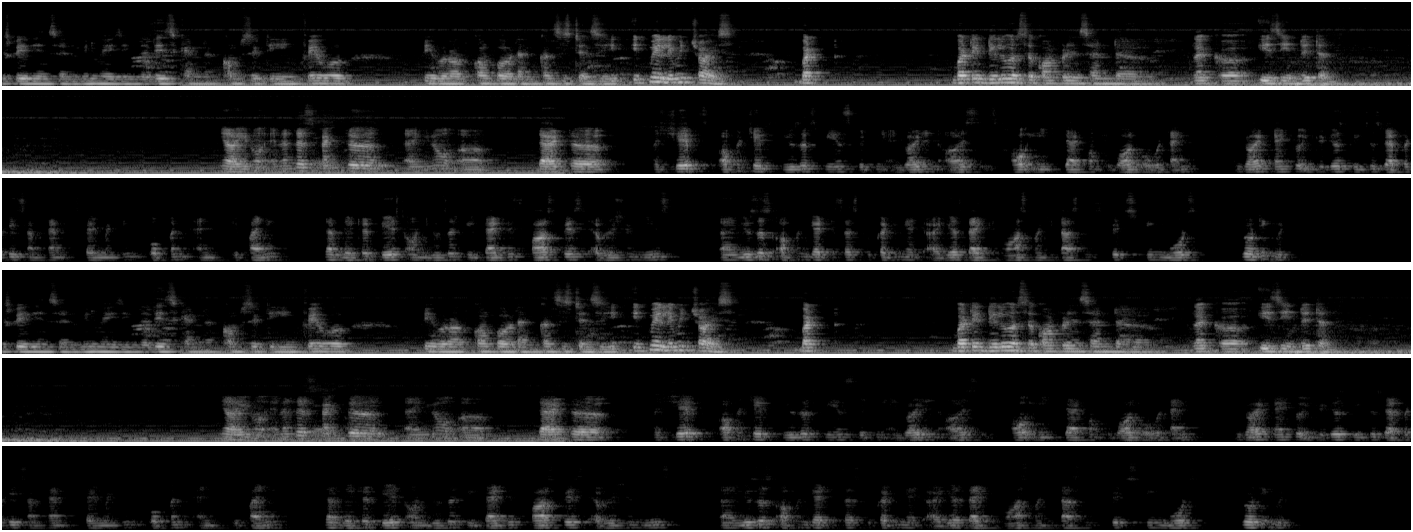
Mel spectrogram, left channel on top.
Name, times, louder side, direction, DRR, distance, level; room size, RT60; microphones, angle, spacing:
voice 1, 0.0-3.7 4.2-8.2 9.5-14.7 17.2-17.4, left 1 dB, 10° left, 3.5 m, -29 dB
sound 1, 1.8-19.7, equal, 40° left, 1.5 m, -41 dB
voice 2, 16.3-19.0 19.5-20.2 20.6-23.9 24.2-26.0 26.4-30.3 30.6-30.9 31.4-34.8 35.4-38.9 39.3-40.1 40.6-41.0, left 3 dB, 60° left, 1.3 m, -37 dB
11.0 x 5.5 x 4.8 m
head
